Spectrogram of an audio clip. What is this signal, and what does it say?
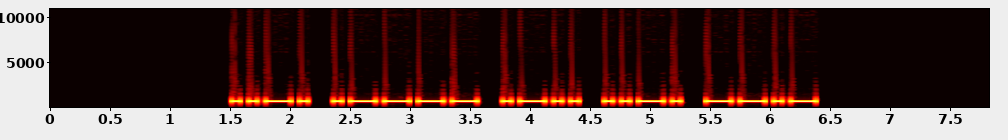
Morse code, heard as a keyed tone, about 17 wpm, 700 Hz. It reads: F1LFQ
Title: DXCC-100 Call Signs - 5 Characters - Repeated 3x - 17wpm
